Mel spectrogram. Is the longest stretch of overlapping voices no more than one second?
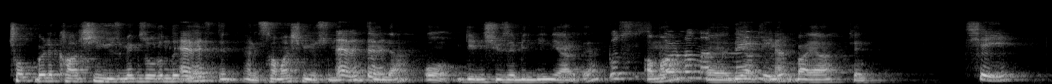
No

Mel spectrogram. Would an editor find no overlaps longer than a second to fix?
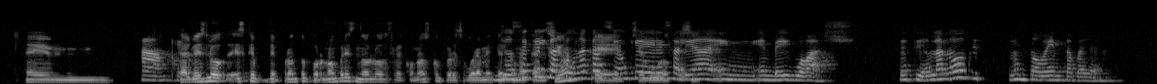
No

